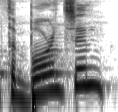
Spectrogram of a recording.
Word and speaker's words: Thorbjornsen: He knows the pronunciations of these names. Say it one more time. Michael Thorbjornsson.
